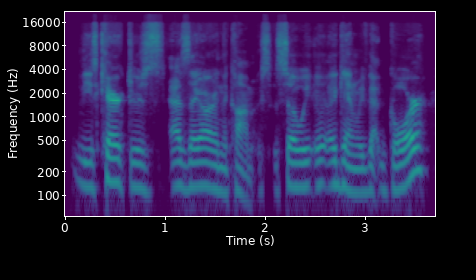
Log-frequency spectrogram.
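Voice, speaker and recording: Male podcast co-host, mid pitch, profane and heated, dry close mic. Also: fairly quick, no room sound. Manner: profane, ranting, lots of fillers. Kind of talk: casual chat.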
